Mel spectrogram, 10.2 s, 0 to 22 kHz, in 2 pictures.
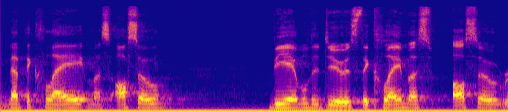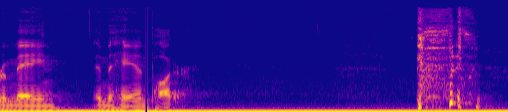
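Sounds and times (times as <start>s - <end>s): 
low steady hum: 0.0s - 10.1s
speech: 0.1s - 1.8s, 2.7s - 7.0s
person coughing and clearing a scratchy throat: 9.2s - 10.1s.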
